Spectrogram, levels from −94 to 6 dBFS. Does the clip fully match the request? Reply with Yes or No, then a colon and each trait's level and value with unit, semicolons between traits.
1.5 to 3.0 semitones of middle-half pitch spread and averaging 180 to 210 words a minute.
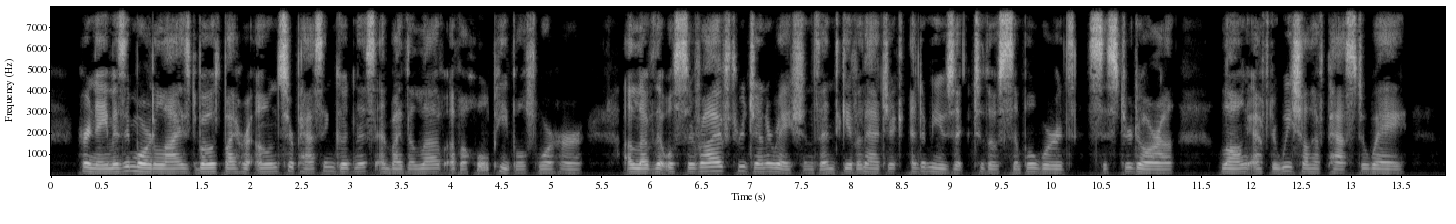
Yes: narrow, 2.5 semitones; average, 200 wpm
